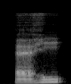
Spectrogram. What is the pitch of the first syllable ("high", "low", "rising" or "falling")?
low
